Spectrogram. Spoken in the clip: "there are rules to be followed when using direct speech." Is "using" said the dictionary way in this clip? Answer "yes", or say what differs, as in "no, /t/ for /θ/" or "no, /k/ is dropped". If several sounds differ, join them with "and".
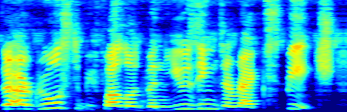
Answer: yes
